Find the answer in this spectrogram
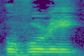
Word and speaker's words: Ovuorie: Ovuorie, yeah.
